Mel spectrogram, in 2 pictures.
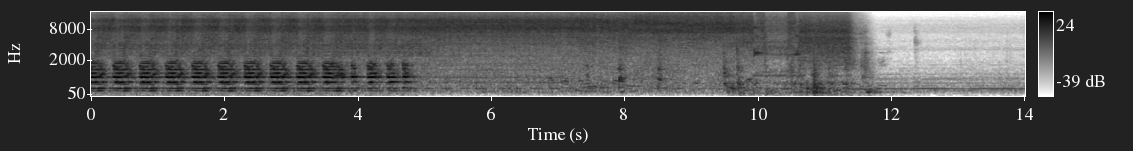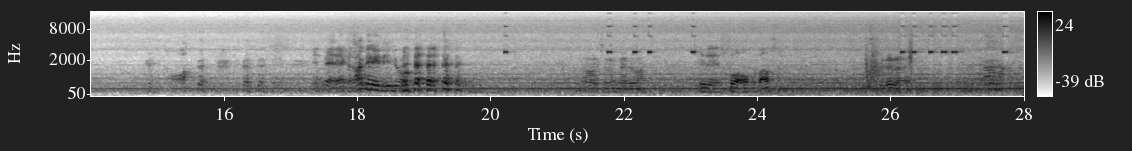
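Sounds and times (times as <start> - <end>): pulsed musical tone: 0.0 - 5.0
milling machine hissing: 0.0 - 11.8.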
